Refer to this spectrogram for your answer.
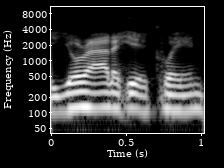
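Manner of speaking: normal talking voice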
